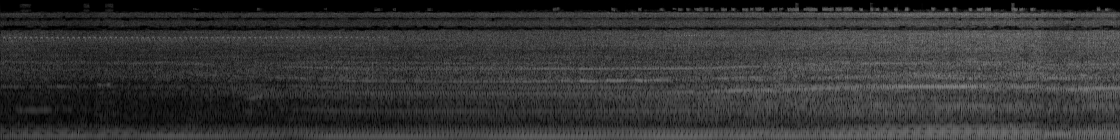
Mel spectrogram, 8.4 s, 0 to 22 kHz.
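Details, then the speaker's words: Yamaha YFZ50 after removing restrictions and tuning the carburetor, spark arrestor refitted, now 2–3 mph faster: small single revs up smoothly at full throttle, tone climbing clean and even with no stumble or popping. "I'll be curious to see how it compares with the little Can-Am, but you can hear it getting in high RPM and when he really gets on that throttle."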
